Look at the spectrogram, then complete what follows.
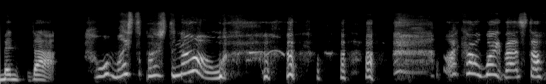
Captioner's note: laughs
